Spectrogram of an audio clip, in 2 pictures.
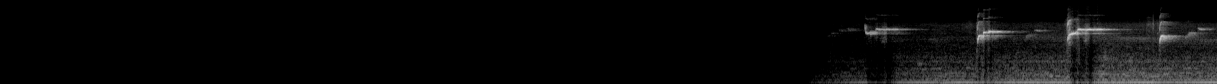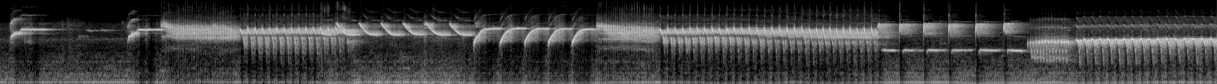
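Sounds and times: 
faint low hum: 8.1s - 24.3s
male Belgian canary singing strongly: 8.3s - 24.3s.

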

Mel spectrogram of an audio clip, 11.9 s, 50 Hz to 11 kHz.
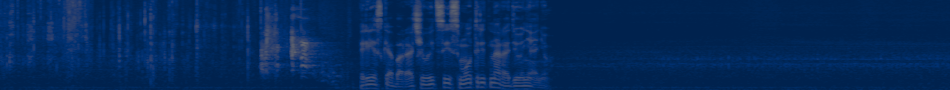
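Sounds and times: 
plastic bag of fish crinkling and tearing as it is cut open in a kitchen: 0.0s - 3.6s
speech: 4.5s - 7.0s.

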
